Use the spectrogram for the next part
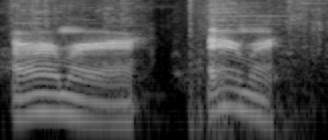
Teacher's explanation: armor is a word that could easily be one syllable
